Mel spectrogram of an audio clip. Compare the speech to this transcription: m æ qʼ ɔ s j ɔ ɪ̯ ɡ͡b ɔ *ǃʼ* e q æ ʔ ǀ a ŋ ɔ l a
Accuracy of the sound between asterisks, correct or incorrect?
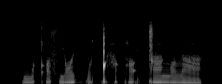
incorrect: ǃʰ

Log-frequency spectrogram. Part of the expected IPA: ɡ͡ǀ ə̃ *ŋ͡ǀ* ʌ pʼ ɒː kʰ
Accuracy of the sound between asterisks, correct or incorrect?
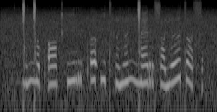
correct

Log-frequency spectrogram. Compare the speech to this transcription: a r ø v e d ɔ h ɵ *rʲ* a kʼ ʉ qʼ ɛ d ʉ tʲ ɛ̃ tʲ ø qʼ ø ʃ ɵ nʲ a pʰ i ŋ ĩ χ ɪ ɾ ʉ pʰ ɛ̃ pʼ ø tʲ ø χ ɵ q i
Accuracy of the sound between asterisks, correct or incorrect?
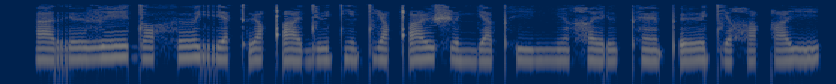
correct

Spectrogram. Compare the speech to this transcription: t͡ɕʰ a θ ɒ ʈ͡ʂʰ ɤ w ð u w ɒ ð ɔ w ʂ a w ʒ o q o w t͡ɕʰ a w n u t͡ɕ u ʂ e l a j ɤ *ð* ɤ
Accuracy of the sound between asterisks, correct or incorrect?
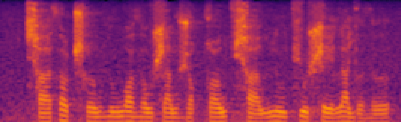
correct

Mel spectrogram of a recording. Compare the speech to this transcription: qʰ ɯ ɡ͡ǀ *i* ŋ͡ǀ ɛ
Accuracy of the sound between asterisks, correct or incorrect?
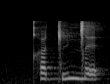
incorrect: y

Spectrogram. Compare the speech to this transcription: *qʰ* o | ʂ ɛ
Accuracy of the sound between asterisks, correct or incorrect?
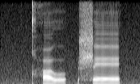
correct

